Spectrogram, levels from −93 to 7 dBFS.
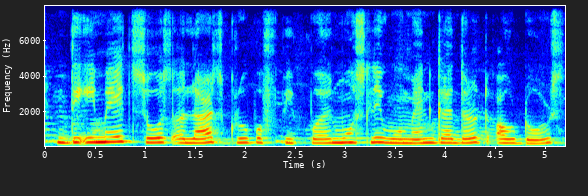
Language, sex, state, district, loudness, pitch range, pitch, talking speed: English, female, Sikkim, Gangtok, -14 LUFS, 225-255 Hz, 240 Hz, 140 wpm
